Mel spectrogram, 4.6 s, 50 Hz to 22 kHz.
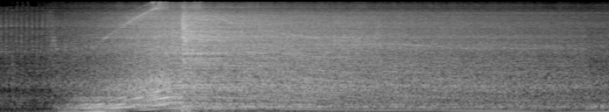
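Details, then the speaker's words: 2017 Ford Focus ST turbo with a newly fitted Green Filter performance air filter in the stock airbox: revs climb fast and clean, then drop off with a short airy bypass-valve whoosh as the throttle closes and pressure releases; healthy. "So with the intake installed, you can hear quite a bit of difference. The intake, you can actually hear kind of the bypass valve, a little bit of that whoosh noise as you let off of the gas and the pressure gets released."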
